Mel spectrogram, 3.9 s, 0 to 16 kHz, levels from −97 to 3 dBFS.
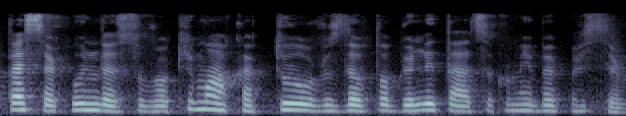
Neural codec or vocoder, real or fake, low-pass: autoencoder, 22.05 kHz, a latent of 192 numbers a frame, VITS, trained on one speaker; fake; 9.9 kHz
